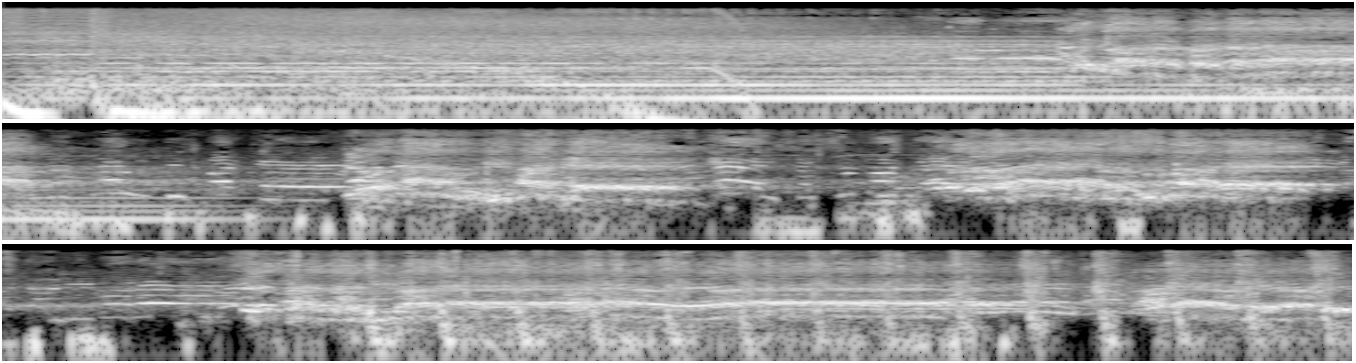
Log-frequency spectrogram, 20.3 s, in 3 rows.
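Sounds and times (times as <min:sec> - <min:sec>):
football fans cheering: 0:00.0 - 0:20.2
football fans chanting: 0:04.9 - 0:13.7, 0:14.4 - 0:20.2.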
